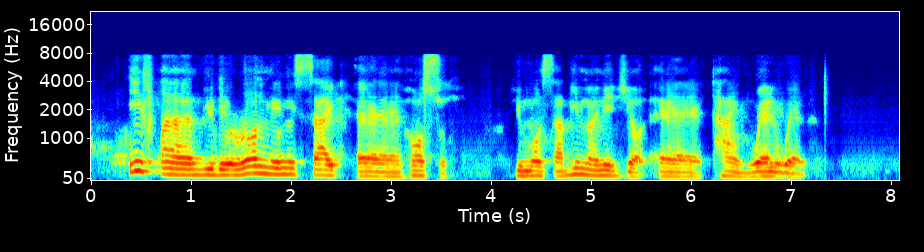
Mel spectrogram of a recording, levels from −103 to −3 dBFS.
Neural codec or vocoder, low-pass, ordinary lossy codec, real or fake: codec, 16 kHz, 2 kbps, FreqCodec, smaller model; none; none; fake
